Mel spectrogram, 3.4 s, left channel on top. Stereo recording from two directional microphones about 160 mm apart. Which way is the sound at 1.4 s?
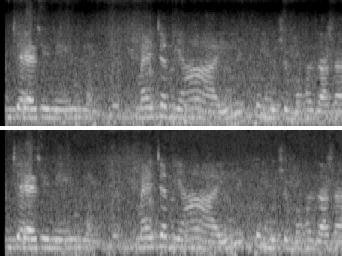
25° right (ahead or behind).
